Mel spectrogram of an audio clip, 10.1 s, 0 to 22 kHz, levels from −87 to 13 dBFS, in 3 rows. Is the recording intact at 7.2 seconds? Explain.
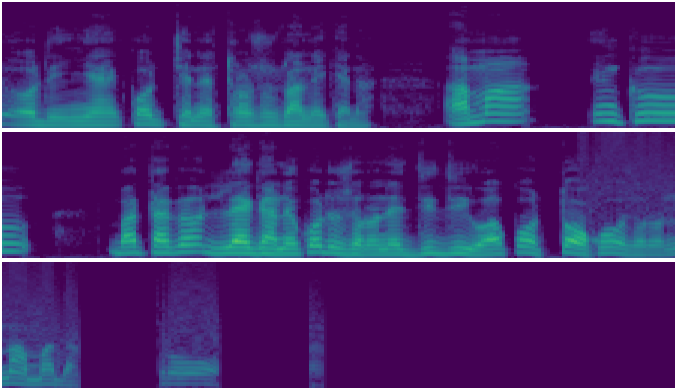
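No. At 7.2 seconds the speech is inside the fade-out, and from 6.25 s to the end at 10.1 s it carries truncation distortion on a fade. The fade stage keeps only about 7 bits without dither, so as the level drops the waveform collapses into coarse square steps. The tail sounds gritty. A clean fade would thin out smoothly, and the grit tracks the falling level rather than loud peaks, as clipping would.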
